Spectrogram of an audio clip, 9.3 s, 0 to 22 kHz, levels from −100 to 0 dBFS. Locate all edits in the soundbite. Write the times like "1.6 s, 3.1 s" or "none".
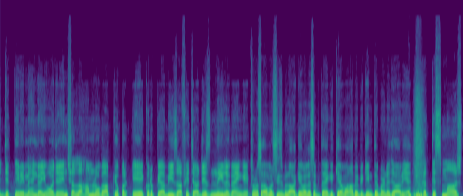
5.0 s, 8.3 s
